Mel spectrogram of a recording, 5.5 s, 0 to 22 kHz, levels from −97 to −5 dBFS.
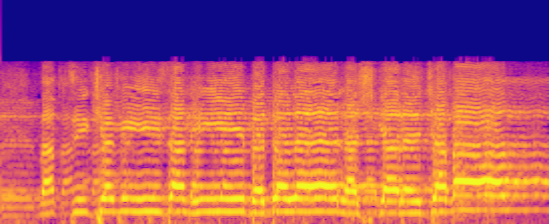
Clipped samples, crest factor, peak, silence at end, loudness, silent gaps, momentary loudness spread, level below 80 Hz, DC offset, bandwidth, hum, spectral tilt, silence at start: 0.4%; 8 dB; 0 dBFS; 0 s; -7 LUFS; none; 8 LU; -32 dBFS; under 0.1%; 7.4 kHz; none; -4 dB/octave; 0 s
